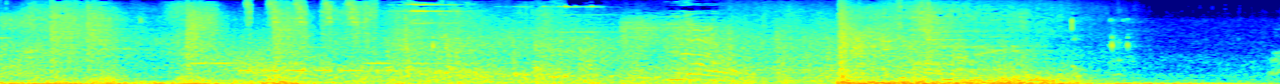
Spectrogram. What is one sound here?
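Spell blasts and clashing weapons crackle and boom in a game fight.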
